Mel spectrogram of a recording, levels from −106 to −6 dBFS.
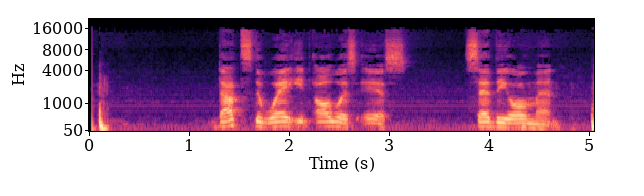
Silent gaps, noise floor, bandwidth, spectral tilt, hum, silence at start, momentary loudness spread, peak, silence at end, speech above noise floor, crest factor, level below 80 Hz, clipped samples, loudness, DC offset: none; -57 dBFS; 16 kHz; -5.5 dB/octave; none; 0 s; 11 LU; -2 dBFS; 0 s; 36 dB; 20 dB; -48 dBFS; under 0.1%; -22 LUFS; under 0.1%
